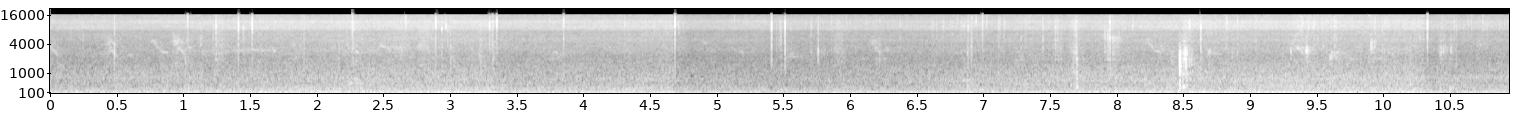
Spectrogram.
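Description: Wood fire crackling, with scattered sharp pops and one louder crack about eight and a half seconds in.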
